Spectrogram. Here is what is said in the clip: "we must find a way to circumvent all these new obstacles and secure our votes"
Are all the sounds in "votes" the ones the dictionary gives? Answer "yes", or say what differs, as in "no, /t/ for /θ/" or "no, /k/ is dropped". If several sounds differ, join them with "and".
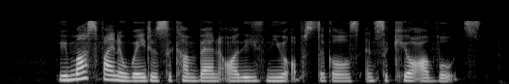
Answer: yes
